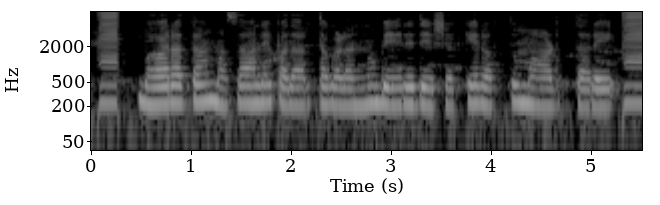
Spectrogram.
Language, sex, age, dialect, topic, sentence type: Kannada, female, 31-35, Mysore Kannada, banking, statement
